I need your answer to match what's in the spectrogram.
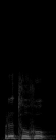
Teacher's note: Prithuhu thas mahapranah, visarga changes to repha or r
